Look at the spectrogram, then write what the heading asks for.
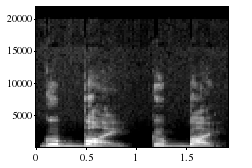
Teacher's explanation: So here again, the d becomes b before b, or because of b.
